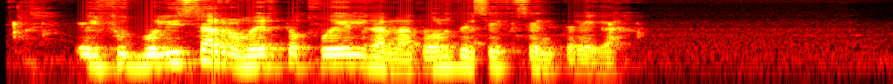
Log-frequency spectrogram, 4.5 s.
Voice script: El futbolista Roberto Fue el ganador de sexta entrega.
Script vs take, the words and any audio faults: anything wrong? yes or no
no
